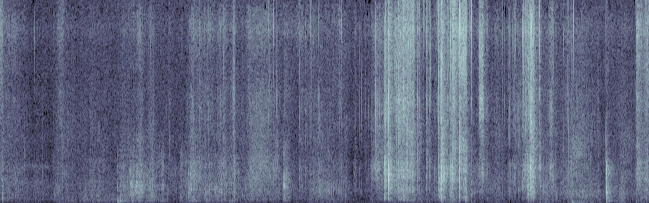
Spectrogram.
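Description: Polystyrene packaging being pulled off a stainless steel two-burner forge, producing irregular crinkling, creaking and rustling bursts up close, growing busier and louder in the second half.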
